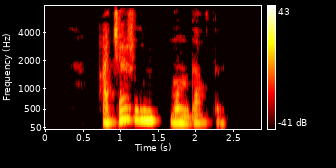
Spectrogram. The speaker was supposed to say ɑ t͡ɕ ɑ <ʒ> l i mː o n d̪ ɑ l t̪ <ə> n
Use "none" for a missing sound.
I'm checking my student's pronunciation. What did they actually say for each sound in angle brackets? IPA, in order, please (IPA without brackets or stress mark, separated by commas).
ʒ, ə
